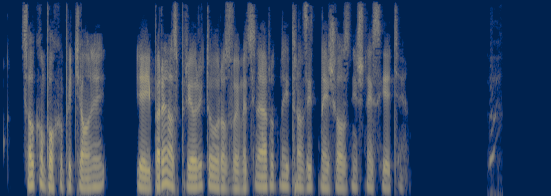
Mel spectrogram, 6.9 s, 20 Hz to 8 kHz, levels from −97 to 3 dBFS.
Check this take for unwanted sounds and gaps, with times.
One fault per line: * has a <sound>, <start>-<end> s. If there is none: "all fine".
* has a laugh, 6.1-6.3 s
